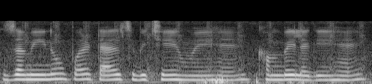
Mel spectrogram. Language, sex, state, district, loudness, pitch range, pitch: Hindi, female, Uttar Pradesh, Lucknow, -15 LUFS, 210-230 Hz, 220 Hz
